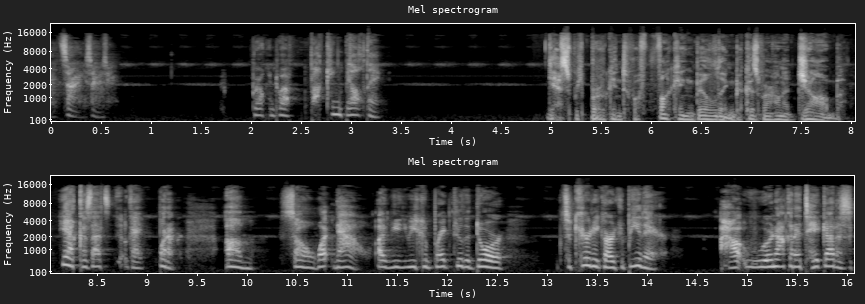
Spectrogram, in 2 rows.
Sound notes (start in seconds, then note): 0.0 whispering; 4.5 whispering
